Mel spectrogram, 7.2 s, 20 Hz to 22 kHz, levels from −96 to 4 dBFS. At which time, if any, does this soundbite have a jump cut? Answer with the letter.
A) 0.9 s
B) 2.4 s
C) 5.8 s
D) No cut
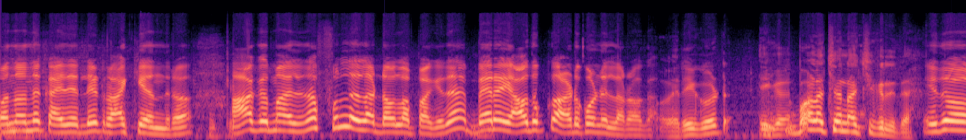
C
